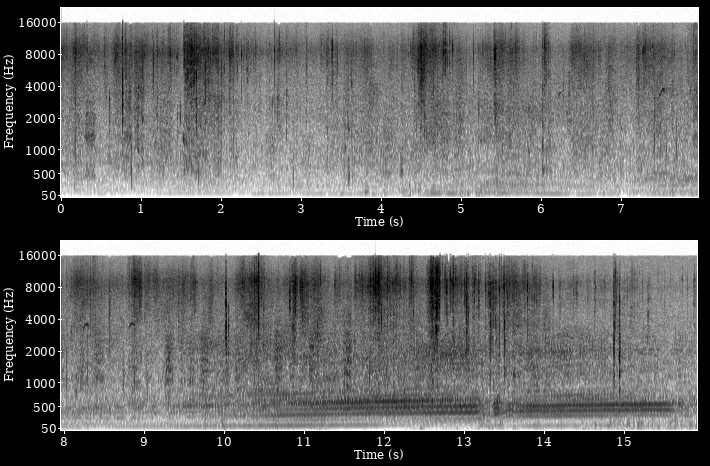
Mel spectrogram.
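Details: Golden Retriever out on an evening spring walk through satoyama countryside by white-flowering paddies, panting in quick breathy bursts about twice a second, with footsteps and a steady droning hum that climbs in pitch behind it.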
